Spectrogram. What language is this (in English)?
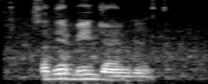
Urdu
